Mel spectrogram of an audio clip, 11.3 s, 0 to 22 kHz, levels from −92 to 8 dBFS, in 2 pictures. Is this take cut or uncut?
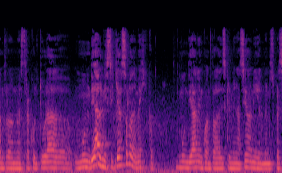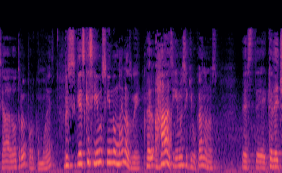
cut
